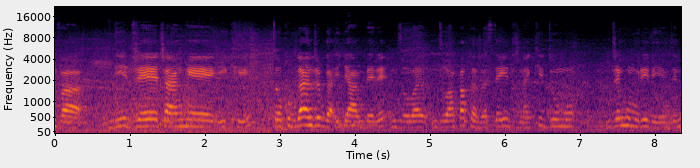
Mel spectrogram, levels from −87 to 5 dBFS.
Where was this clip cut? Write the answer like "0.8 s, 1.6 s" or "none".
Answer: 2.8 s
